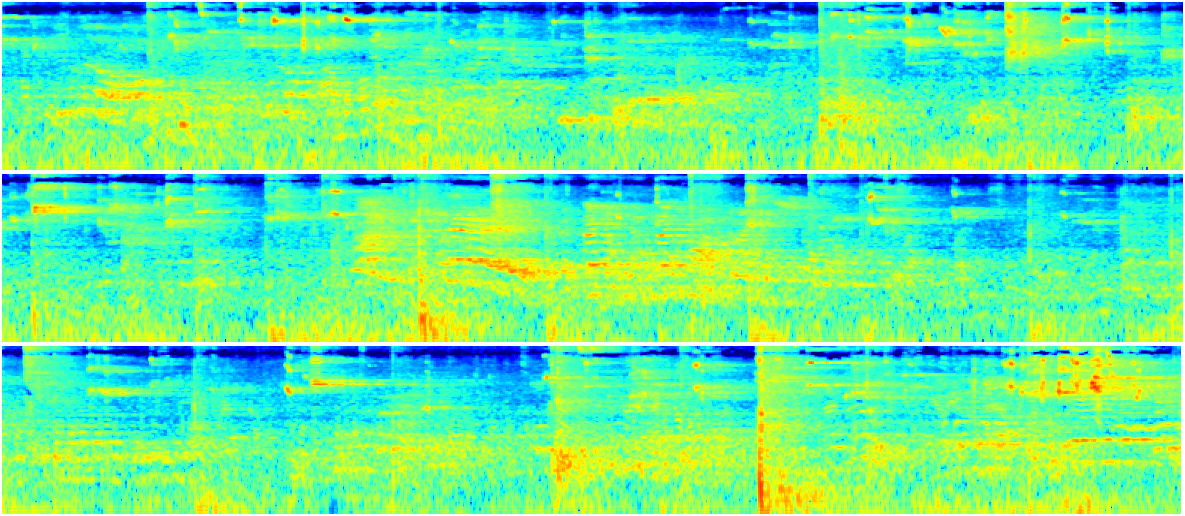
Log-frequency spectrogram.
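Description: Young men shout and call out to one another in a large echoing hall.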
